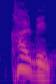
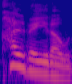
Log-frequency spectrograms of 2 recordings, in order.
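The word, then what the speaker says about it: Calvin: 요한 칼빈 또는 요한 칼뱅, 그 사람이 프랑스 사람인데 불란서식으로 발음을 하면 칼뱅이라고 그래요. 근데 영어식으로 말하면 칼빈.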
